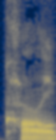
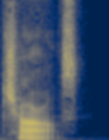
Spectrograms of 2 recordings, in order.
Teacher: the Latin k sound became a CH sound in many later French words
